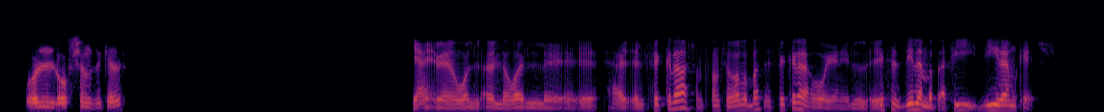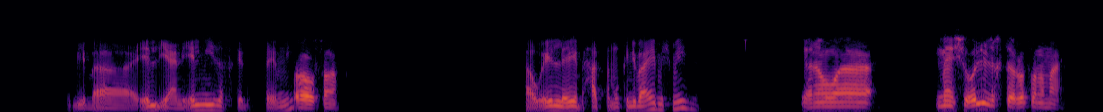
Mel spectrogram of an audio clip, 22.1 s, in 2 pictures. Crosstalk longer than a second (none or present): none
